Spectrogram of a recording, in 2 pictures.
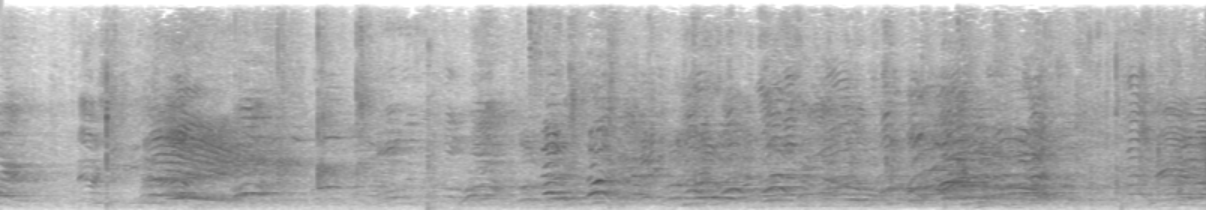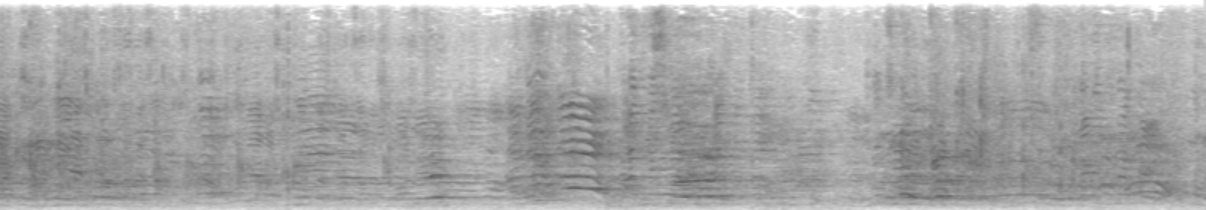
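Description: A crowd cheers and shouts in loud bursts.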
